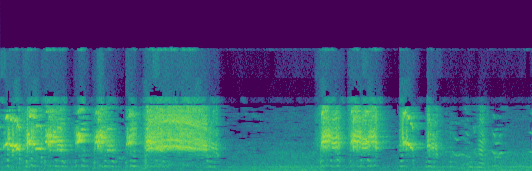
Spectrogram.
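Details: Galahs in central Australia in the early morning, screaming and mucking around: harsh screeches, a run of grating squawks into a long rasping scream, then after a brief pause a volley of shorter, choppy shrieks.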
